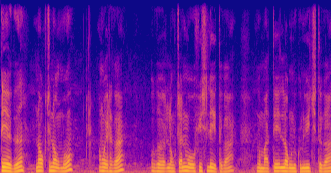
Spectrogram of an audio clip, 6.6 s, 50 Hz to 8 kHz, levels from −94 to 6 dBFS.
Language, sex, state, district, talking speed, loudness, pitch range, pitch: Wancho, male, Arunachal Pradesh, Longding, 170 wpm, -16 LUFS, 145-165 Hz, 155 Hz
